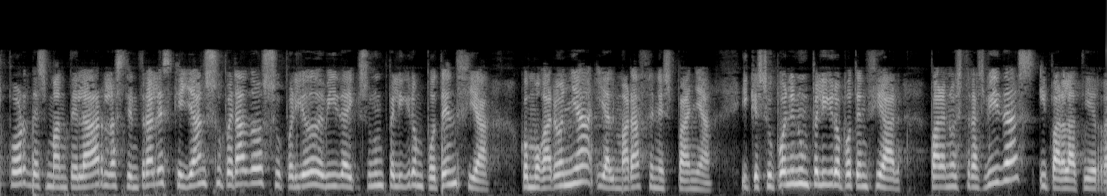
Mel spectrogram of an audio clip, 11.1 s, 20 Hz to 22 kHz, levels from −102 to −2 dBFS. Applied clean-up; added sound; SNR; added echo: neural mask model DeepFilterNet 3.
